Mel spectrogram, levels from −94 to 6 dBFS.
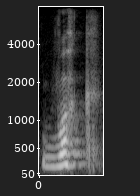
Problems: none marked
